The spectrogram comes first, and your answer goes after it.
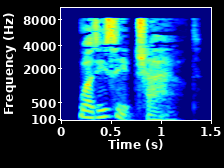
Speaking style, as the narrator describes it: she said softly

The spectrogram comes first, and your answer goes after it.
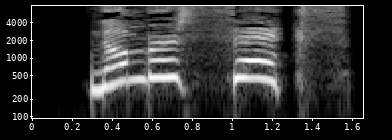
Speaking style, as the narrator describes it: I shout

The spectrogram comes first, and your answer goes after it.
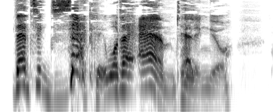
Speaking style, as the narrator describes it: cried the Air Force man

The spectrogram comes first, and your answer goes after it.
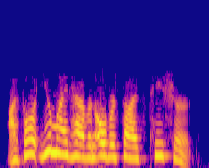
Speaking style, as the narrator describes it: Improvising wildly, he said

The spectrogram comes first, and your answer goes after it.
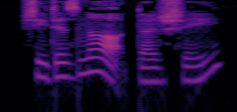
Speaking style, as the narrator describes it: Moiraine murmured

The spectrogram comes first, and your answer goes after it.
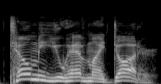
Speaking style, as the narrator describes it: I shouted

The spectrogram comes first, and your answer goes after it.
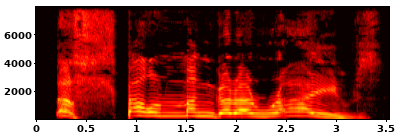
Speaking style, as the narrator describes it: he called out at the top of his lungs

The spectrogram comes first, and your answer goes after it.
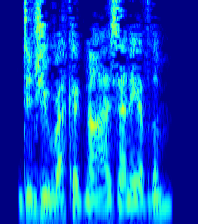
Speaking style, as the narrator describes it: She snorted

